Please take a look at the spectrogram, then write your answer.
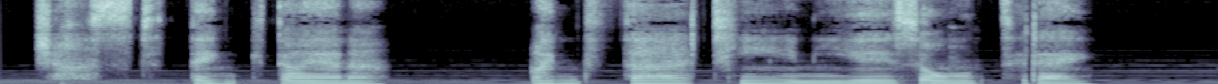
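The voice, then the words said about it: Awed voice. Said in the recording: “in an awed voice.”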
